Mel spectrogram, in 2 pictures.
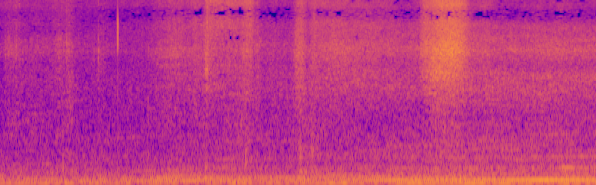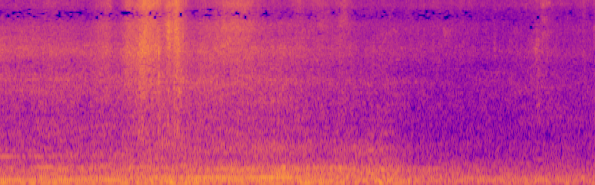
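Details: Low steady vehicle rumble outdoors that swells in the middle, with faint hiss and a thin high whine; no animal calls.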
